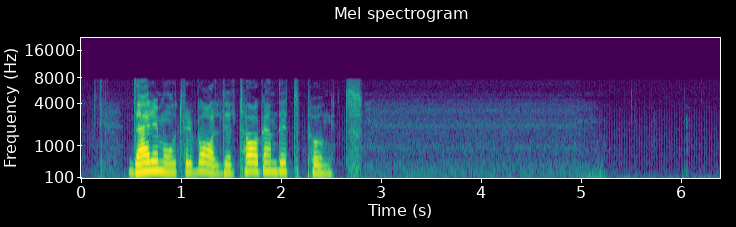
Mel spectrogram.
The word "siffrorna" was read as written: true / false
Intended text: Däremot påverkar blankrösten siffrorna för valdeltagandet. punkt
false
